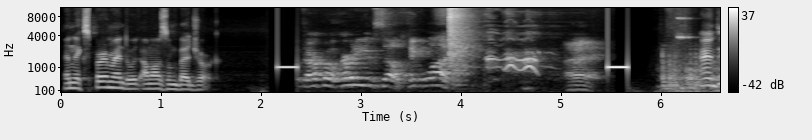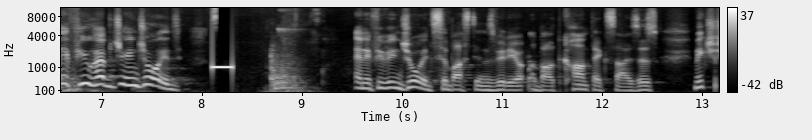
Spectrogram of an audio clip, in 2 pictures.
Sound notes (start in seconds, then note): 2.2 video beeps; 3.8 clapboard claps; 8.1 video beeps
